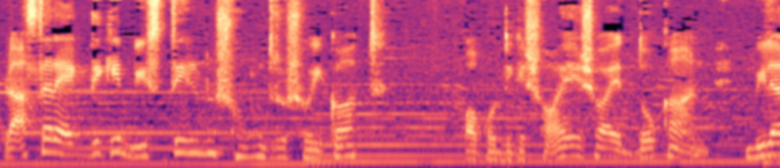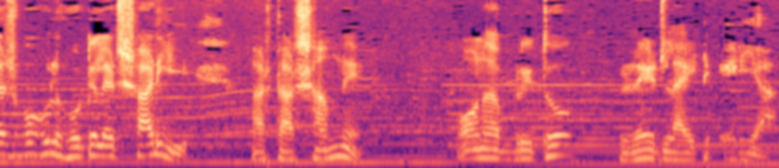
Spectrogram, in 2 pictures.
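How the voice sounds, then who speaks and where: Male audio-story narrator, mid-pitched, measured and literary, with prominent guitar music underneath. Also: expressive. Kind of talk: scripted first-person story narration. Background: plucked guitar music.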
